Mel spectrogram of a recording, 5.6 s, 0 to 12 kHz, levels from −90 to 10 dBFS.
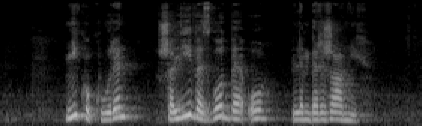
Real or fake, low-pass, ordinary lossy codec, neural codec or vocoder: real; 10.8 kHz; AAC, 32 kbps; none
